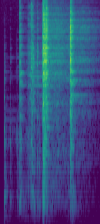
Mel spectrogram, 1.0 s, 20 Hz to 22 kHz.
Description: SFX_Cooking_Knife_PutDown_01_Reverb.wav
